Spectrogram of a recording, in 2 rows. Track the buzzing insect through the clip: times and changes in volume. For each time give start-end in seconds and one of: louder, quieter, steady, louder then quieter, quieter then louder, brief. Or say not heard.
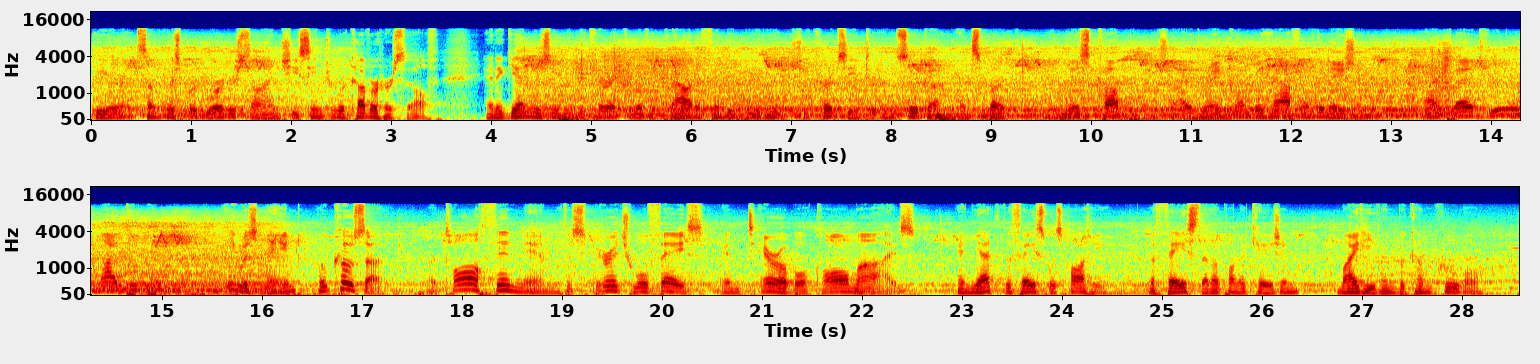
0.0-2.7 brief
4.2-28.5 quieter.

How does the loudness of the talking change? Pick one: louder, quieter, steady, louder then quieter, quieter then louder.
steady.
